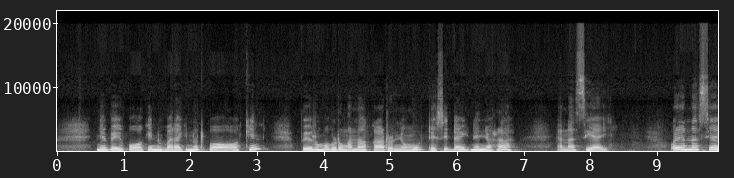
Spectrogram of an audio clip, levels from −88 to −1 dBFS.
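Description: No technical faults can be heard anywhere in the speech, so there is nothing to describe in time order.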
